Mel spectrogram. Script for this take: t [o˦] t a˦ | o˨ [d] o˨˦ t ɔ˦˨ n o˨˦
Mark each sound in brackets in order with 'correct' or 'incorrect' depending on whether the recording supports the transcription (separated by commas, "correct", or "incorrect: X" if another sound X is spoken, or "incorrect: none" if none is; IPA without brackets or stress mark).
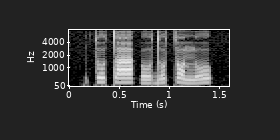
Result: correct, correct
